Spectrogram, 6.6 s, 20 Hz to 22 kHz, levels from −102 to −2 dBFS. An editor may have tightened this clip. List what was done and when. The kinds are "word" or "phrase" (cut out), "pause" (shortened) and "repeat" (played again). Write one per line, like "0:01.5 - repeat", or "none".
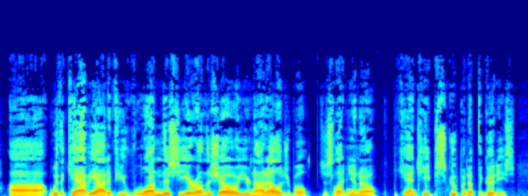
0:04.8 - pause
0:05.2 - word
